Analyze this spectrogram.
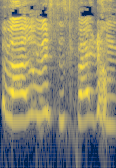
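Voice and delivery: high, laughing till near tears. Real, not acted. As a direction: read it while cracking up. Reading through laughter.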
